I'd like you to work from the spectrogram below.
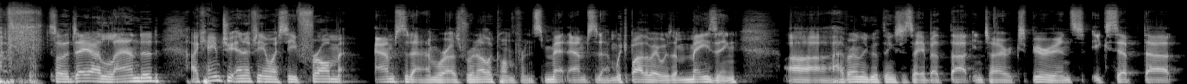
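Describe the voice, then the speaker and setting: A man's voice: fairly low pitch, little pitch movement, a little fast, fairly bright tone. Man, podcast co-host, casual chat, laughs a lot, rambling. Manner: laughs often, rambling with restarts. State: recovering from covid.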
